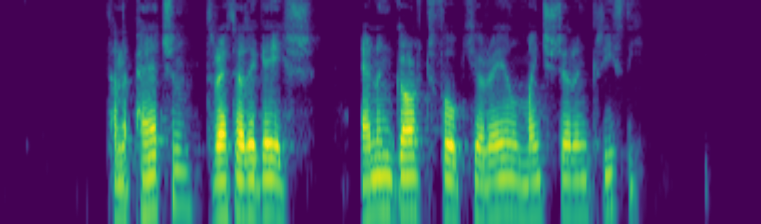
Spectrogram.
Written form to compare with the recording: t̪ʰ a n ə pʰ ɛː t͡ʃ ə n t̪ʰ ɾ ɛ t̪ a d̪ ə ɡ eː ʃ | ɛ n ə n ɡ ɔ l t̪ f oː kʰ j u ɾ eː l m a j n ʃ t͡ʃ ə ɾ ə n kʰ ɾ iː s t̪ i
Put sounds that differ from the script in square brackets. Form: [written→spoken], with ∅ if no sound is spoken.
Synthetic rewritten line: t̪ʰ a n ə pʰ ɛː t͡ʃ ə n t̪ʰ ɾ ɛ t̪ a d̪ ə ɡ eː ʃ | ɛ n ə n ɡ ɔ [l→ɹ] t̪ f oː kʰ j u ɾ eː l m a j n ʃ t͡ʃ ə ɾ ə n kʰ ɾ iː s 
